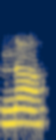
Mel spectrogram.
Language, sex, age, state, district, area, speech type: Sindhi, female, 18-30, Gujarat, Junagadh, rural, conversation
